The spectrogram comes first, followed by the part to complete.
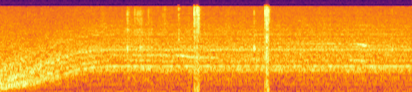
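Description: Near silence: quiet room tone with two faint clicks about a second in, a third of a second apart.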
